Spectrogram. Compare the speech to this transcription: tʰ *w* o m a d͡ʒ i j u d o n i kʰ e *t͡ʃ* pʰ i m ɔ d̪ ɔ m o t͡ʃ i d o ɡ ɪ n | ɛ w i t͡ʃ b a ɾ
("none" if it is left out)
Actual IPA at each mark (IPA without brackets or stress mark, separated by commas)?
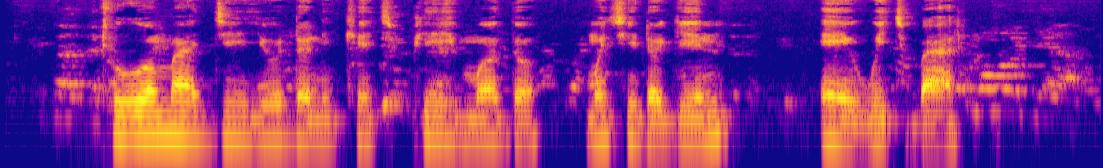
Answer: u, t͡ʃ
